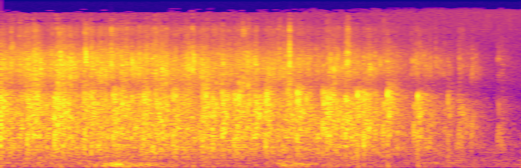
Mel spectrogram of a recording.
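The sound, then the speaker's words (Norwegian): A crowd applauds steadily, dense clapping filling the air at full strength for several seconds before gradually thinning and fading out near the end. “Gi han en kjempestor applaus.”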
